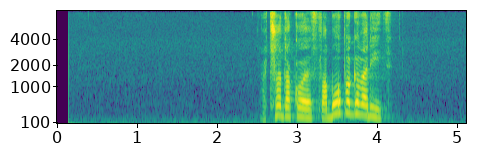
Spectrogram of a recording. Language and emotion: Russian, angry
